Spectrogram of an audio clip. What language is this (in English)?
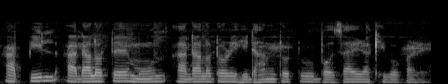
Assamese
